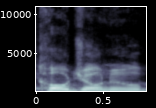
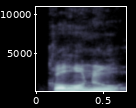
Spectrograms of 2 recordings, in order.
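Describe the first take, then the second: First: The middle consonant is a J sound. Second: The middle consonant is an H sound. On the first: "You could say Kojonu" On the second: "you remember the J as a, ha"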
